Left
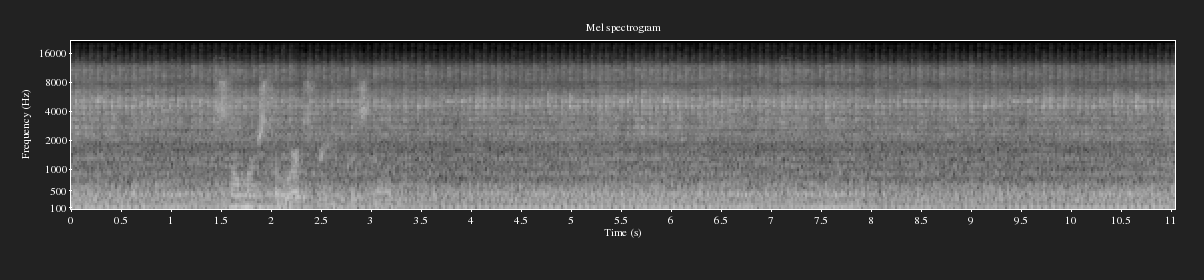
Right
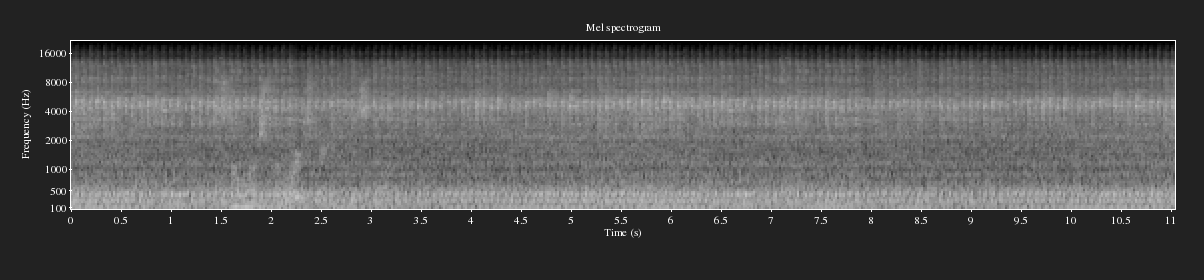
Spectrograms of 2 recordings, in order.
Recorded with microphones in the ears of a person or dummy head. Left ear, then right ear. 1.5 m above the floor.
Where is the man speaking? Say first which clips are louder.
Left 4 dB; 25° left (ahead or behind), 0.8 m.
